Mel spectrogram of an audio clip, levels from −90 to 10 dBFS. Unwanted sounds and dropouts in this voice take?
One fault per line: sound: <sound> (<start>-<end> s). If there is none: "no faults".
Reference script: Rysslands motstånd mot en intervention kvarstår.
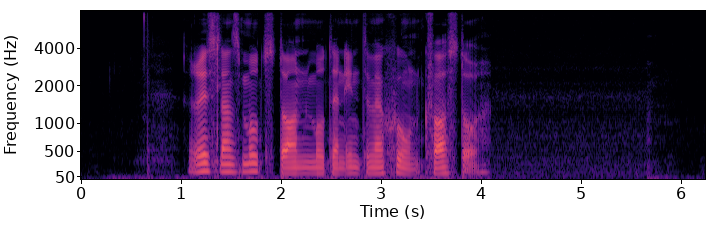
no faults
